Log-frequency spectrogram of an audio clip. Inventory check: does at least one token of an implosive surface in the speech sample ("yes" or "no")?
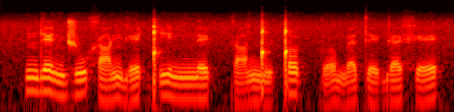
no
